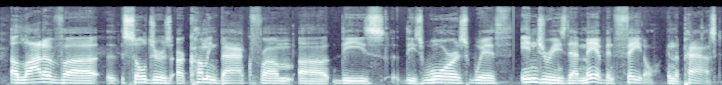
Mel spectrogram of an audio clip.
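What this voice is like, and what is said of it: Slightly congested voice from cold. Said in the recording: “if you hear my voice, I've got a little bit of a cold”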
